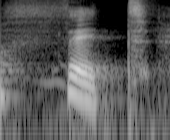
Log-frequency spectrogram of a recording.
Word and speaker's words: faite: C'est une peinture très bien faite. Une peinture is a feminine noun in French, so the adjective gets an extra E at the end, which makes the T stop being silent.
